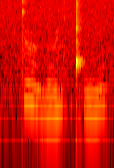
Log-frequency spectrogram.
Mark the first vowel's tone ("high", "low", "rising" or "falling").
falling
